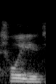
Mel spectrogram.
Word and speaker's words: Toya: You can find me at The Political Plug, Toya at Toya G. It's spelled how you pronounce it, actually. So TOYUHGE. Yeah, right.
